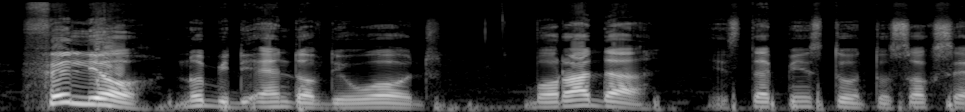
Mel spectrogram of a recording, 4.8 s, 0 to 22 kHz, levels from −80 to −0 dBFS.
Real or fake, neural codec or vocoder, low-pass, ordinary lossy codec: real; none; none; none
